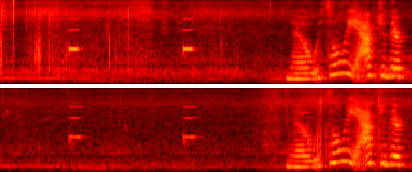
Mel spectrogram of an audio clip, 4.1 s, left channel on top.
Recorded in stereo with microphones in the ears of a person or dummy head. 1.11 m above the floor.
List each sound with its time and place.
0.7 s a camera shutter: 75° left (ahead or behind), 1.3 m
2.9 s a woman speaking: 15° left (ahead or behind), 0.9 m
